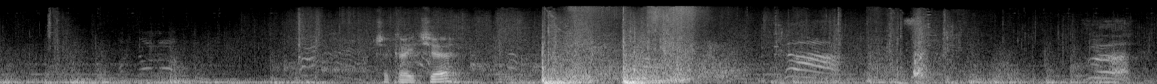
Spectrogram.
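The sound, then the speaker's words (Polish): Several loud, booming explosions burst out close together near the middle, over a steady low rumble, while a man speaks briefly in between. “Co tu tak wybucha wszystko?”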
